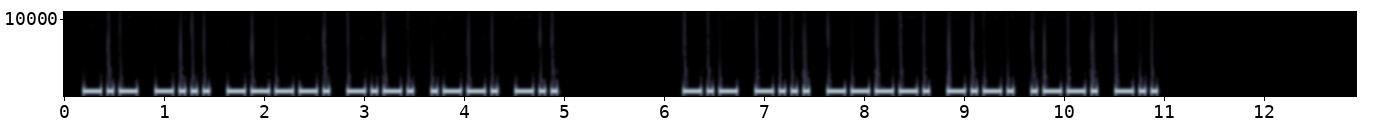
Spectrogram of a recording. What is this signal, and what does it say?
Morse code, heard as a keyed tone, about 20 wpm, 700 Hz. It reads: KB9CPD KB9CPD
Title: USA Call Signs - 6 Characters - Repeated 3x - 20wpm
